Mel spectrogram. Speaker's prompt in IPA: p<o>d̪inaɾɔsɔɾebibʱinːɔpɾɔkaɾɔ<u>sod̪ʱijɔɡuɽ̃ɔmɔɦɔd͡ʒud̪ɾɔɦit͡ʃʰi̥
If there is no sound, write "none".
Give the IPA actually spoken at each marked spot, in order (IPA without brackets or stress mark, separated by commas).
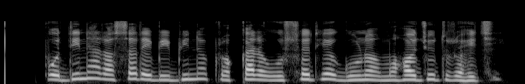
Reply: o, u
